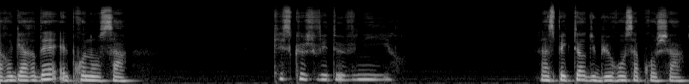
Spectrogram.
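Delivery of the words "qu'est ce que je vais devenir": softer, breath-filled lament; tearful despair. A narrator's reading. Weeping wife alone, wondering aloud what becomes of her, despairing. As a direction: voice the despair half whispered, near tears. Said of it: "elle se mit à pleurer et tout haut".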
